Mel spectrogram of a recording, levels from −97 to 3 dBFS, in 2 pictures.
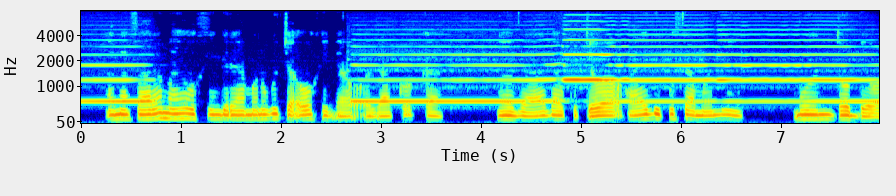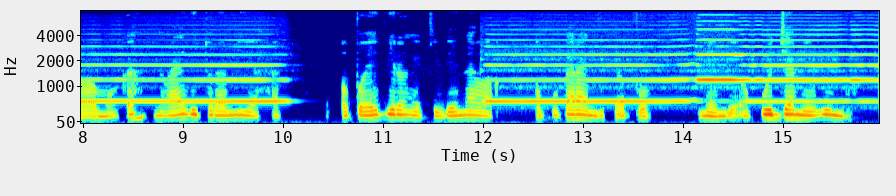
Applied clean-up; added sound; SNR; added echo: none; Wind instrument, woodwind instrument; 3 dB; none.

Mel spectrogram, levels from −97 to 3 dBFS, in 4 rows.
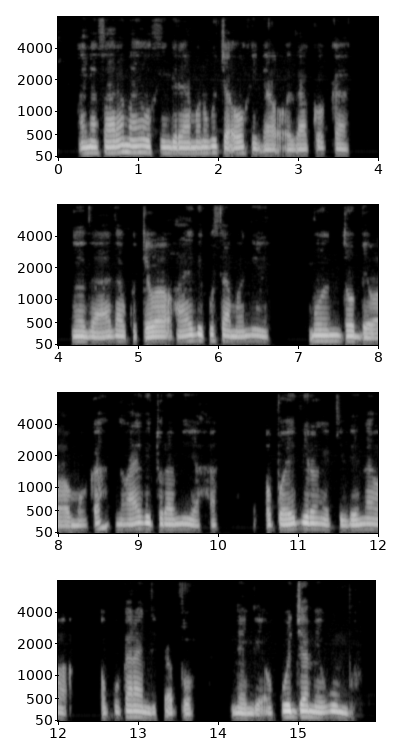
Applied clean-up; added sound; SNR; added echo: none; none; none; none.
